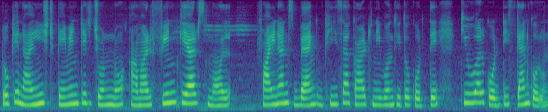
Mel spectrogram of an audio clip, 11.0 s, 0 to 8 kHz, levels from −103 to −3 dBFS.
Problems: constant background noise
